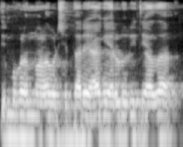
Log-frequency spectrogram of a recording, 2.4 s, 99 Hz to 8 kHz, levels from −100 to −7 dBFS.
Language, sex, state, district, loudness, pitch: Kannada, male, Karnataka, Koppal, -15 LUFS, 125 Hz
